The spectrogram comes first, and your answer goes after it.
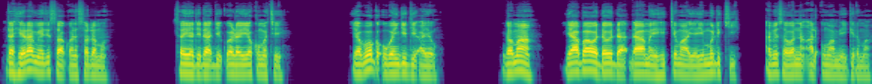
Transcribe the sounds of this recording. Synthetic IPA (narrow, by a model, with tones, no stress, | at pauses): da˨ɦɪ˨ɾɐ˦˨mjaː˦d͡ʒi˦saː˨kʷʼɔ˦nsɐ˦lɐ˦mʊ˨ŋ | sa˦jjaː˦d͡ʒi˦daː˦ɗiː˦kʷʼɐ˦ɽɐ˦jaː˦kʷʊ˦ma˦t͡ʃeː˦˨ | jaː˦boː˦ɡa˨ʔʊ˨bɐ˦ŋɡʲɪ˦d͡ʒiː˨ʔa˨ja˦˨w | ɡɐ˨ma˦ | jaː˦baː˦wa˨da˦wdaː˨ɗa˦a˦ma˨jhɪ˦kʲɪ˦maː˨jaː˦ji˦mʊ˦lkʲʰiː˨ | ʔa˨bɪ˦sa˨wɐ˦nːɐ̰˨ŋʔa˨lʔʊ˦mːaː˨meː˨ɡʲɪ˦ɽmaː˦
